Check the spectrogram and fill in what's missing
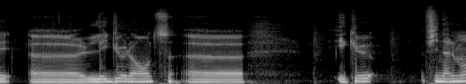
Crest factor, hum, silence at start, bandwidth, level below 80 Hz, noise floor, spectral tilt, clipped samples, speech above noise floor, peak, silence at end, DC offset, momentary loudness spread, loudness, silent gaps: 14 dB; none; 0 s; 14 kHz; -52 dBFS; -53 dBFS; -6.5 dB/octave; under 0.1%; 32 dB; -8 dBFS; 0 s; 0.3%; 15 LU; -23 LUFS; none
